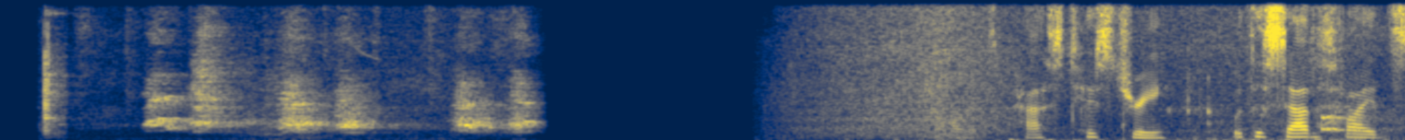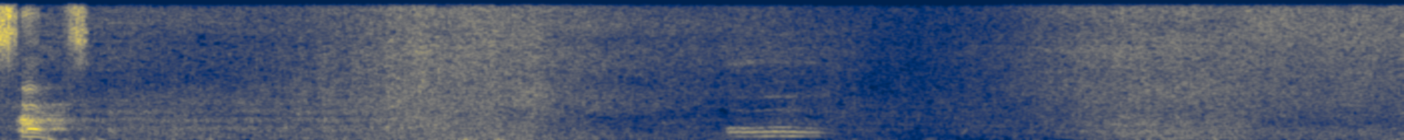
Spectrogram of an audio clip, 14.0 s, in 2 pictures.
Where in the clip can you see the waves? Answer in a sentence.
The waves can be heard from 3.8 to 14.0 s.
